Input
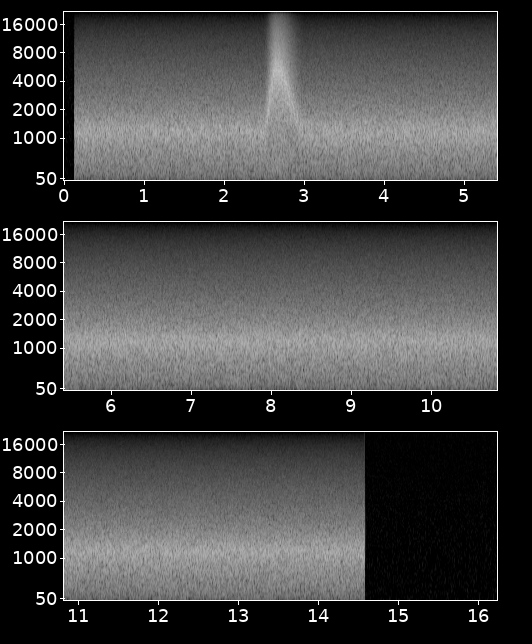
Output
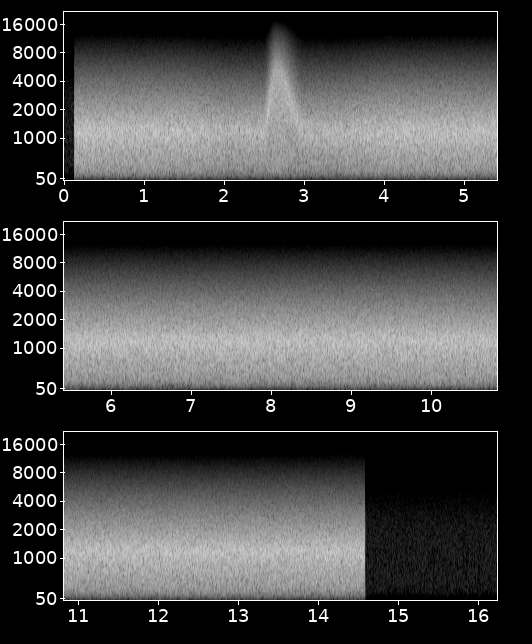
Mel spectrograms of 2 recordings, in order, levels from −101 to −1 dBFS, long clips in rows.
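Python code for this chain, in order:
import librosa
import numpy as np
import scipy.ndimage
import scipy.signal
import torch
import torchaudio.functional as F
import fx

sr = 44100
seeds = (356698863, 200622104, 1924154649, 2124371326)

y = fx.rider(x, sr, range_db=10, speed_s=2.0)
y = fx.bandpass_edges(y, sr, low_hz=230.0, high_hz=2400.0)
y = y * librosa.db_to_amplitude(8.5)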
